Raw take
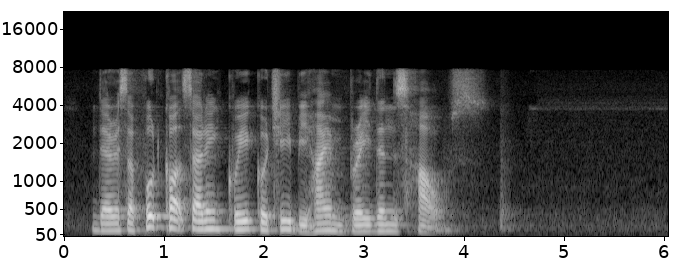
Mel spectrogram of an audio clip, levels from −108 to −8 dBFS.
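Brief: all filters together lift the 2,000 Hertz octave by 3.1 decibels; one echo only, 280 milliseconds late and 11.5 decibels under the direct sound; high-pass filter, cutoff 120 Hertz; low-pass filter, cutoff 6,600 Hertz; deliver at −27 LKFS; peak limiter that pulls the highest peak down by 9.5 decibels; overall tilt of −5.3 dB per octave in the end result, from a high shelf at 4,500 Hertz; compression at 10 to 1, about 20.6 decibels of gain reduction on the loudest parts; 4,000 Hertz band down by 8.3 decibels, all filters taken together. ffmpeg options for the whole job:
ffmpeg -i in.wav -af "highpass=120,lowpass=6600,equalizer=frequency=2000:width_type=o:gain=7,equalizer=frequency=4000:width_type=o:gain=-8,highshelf=frequency=4500:gain=-7,acompressor=threshold=-42dB:ratio=10,alimiter=level_in=14.5dB:limit=-24dB:level=0:latency=1,volume=-14.5dB,aecho=1:1:280:0.266,volume=23dB" out.wav

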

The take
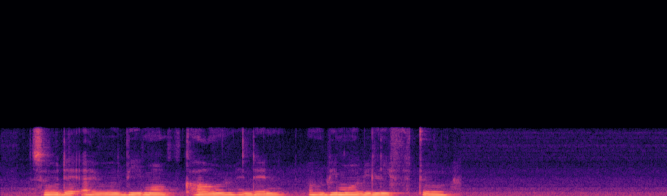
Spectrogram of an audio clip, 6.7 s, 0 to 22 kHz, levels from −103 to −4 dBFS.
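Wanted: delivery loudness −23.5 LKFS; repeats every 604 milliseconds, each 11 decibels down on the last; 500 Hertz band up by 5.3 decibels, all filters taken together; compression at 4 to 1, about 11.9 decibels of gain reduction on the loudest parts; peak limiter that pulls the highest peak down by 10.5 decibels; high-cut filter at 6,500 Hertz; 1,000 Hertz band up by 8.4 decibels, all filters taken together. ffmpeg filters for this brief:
ffmpeg -i in.wav -af "lowpass=6500,equalizer=frequency=500:width_type=o:gain=6.5,equalizer=frequency=1000:width_type=o:gain=8.5,acompressor=threshold=-34dB:ratio=4,alimiter=level_in=5.5dB:limit=-24dB:level=0:latency=1,volume=-5.5dB,aecho=1:1:604|1208|1812:0.282|0.0789|0.0221,volume=15dB" out.wav

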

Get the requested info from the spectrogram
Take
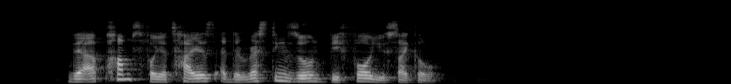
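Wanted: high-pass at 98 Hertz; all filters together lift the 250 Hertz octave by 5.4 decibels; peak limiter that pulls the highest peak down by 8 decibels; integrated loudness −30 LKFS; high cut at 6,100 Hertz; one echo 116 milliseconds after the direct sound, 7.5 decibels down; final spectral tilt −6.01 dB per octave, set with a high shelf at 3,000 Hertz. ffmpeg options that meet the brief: ffmpeg -i in.wav -af "highpass=98,lowpass=6100,equalizer=frequency=250:width_type=o:gain=6.5,highshelf=frequency=3000:gain=-5.5,alimiter=limit=-15.5dB:level=0:latency=1,aecho=1:1:116:0.422,volume=-2.5dB" out.wav

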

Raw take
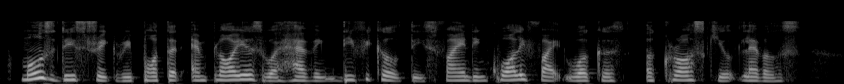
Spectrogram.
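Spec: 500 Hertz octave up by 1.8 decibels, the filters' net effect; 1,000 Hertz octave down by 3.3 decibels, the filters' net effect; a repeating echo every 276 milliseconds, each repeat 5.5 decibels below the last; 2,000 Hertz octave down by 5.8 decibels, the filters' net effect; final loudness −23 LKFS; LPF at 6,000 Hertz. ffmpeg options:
ffmpeg -i in.wav -af "lowpass=6000,equalizer=frequency=500:width_type=o:gain=3.5,equalizer=frequency=1000:width_type=o:gain=-4.5,equalizer=frequency=2000:width_type=o:gain=-6,aecho=1:1:276|552|828|1104|1380|1656|1932:0.531|0.281|0.149|0.079|0.0419|0.0222|0.0118,volume=6dB" out.wav

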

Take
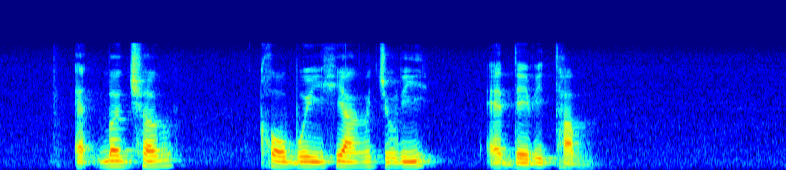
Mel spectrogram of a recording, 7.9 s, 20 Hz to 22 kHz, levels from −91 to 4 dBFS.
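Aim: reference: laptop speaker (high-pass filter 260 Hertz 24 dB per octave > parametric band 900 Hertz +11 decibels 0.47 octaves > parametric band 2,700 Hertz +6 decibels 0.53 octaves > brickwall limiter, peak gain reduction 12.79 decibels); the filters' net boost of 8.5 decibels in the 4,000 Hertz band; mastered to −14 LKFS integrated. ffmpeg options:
ffmpeg -i in.wav -af "highpass=frequency=260:width=0.5412,highpass=frequency=260:width=1.3066,equalizer=frequency=900:width_type=o:width=0.47:gain=11,equalizer=frequency=2700:width_type=o:width=0.53:gain=6,equalizer=frequency=4000:width_type=o:gain=7.5,volume=16dB,alimiter=limit=-2.5dB:level=0:latency=1" out.wav

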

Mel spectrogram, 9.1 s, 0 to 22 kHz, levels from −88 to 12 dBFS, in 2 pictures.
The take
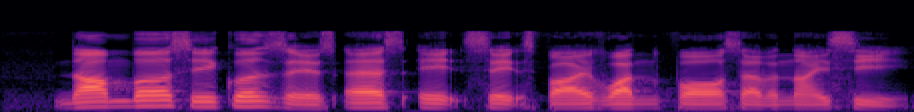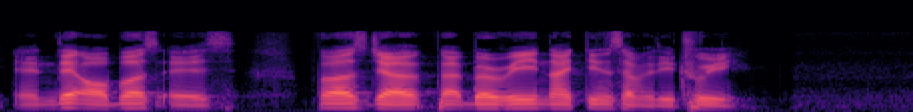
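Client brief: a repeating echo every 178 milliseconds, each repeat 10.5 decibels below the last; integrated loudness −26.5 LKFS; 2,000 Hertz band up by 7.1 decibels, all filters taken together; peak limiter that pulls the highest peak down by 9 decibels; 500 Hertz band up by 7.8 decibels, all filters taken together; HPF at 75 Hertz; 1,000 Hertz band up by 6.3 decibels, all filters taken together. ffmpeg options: ffmpeg -i in.wav -af "highpass=75,equalizer=frequency=500:width_type=o:gain=8,equalizer=frequency=1000:width_type=o:gain=3.5,equalizer=frequency=2000:width_type=o:gain=7.5,alimiter=limit=-8dB:level=0:latency=1,aecho=1:1:178|356|534:0.299|0.0896|0.0269,volume=-5dB" out.wav

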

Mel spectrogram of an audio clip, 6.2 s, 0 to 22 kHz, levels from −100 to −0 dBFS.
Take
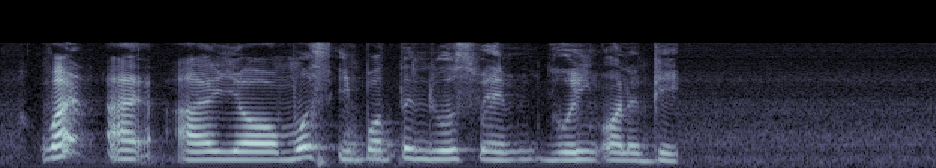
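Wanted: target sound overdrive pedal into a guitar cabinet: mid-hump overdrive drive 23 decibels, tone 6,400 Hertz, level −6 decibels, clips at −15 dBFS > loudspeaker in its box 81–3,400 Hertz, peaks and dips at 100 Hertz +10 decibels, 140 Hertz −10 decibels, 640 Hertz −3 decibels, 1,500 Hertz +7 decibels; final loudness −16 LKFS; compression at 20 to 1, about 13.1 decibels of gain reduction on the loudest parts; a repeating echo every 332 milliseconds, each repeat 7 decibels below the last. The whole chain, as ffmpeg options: ffmpeg -i in.wav -filter_complex "[0:a]acompressor=threshold=-26dB:ratio=20,aecho=1:1:332|664|996|1328|1660:0.447|0.201|0.0905|0.0407|0.0183,asplit=2[link_01][link_02];[link_02]highpass=frequency=720:poles=1,volume=23dB,asoftclip=type=tanh:threshold=-15dB[link_03];[link_01][link_03]amix=inputs=2:normalize=0,lowpass=frequency=6400:poles=1,volume=-6dB,highpass=81,equalizer=frequency=100:width_type=q:width=4:gain=10,equalizer=frequency=140:width_type=q:width=4:gain=-10,equalizer=frequency=640:width_type=q:width=4:gain=-3,equalizer=frequency=1500:width_type=q:width=4:gain=7,lowpass=frequency=3400:width=0.5412,lowpass=frequency=3400:width=1.3066,volume=9dB" out.wav

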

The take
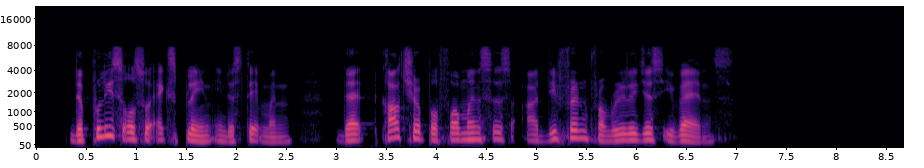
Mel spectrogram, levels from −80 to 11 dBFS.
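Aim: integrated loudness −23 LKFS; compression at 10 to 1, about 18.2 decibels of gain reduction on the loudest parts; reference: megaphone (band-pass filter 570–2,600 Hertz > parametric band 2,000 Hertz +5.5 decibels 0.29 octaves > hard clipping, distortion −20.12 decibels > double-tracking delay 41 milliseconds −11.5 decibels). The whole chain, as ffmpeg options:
ffmpeg -i in.wav -filter_complex "[0:a]acompressor=threshold=-40dB:ratio=10,highpass=570,lowpass=2600,equalizer=frequency=2000:width_type=o:width=0.29:gain=5.5,asoftclip=type=hard:threshold=-37dB,asplit=2[link_01][link_02];[link_02]adelay=41,volume=-11.5dB[link_03];[link_01][link_03]amix=inputs=2:normalize=0,volume=29.5dB" out.wav

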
